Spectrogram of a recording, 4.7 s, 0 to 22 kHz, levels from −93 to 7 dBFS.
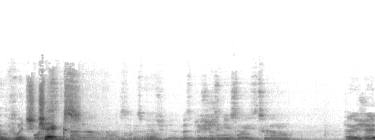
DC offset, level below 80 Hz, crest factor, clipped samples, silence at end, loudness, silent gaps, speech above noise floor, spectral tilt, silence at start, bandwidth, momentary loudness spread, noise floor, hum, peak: under 0.1%; -56 dBFS; 24 dB; under 0.1%; 0 s; -21 LUFS; none; 38 dB; -5 dB/octave; 0 s; 11.5 kHz; 27 LU; -61 dBFS; none; -2 dBFS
